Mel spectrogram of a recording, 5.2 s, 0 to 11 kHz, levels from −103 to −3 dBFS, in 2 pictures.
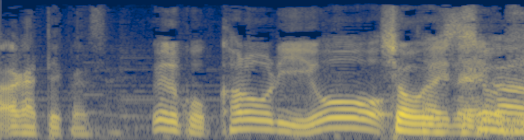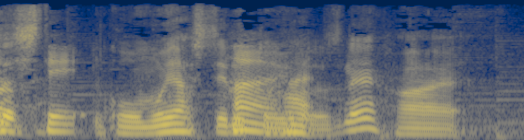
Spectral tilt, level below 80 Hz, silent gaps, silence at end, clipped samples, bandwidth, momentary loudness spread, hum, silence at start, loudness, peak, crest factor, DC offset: -6 dB/octave; -56 dBFS; none; 0.1 s; under 0.1%; 10.5 kHz; 12 LU; none; 0 s; -24 LUFS; -4 dBFS; 20 dB; under 0.1%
